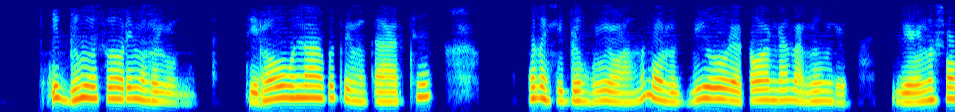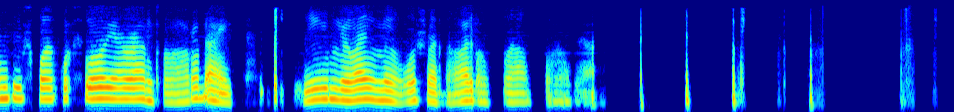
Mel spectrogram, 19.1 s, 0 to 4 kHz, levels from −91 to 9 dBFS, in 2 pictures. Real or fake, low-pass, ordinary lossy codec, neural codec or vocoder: fake; 3.6 kHz; MP3, 32 kbps; codec, 16 kHz, 1 kbps, FunCodec, trained on LibriTTS, 50 frames a second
